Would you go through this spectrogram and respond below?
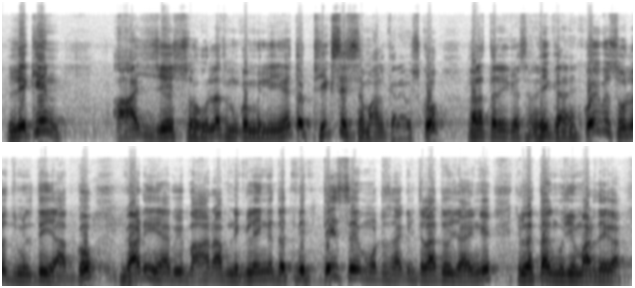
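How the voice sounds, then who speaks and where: A man's voice: a little high, lively intonation, brisk, darkish tone. A man answering interview questions conversationally, explaining his points and repeating phrases for emphasis. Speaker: interview guest, commentator.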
